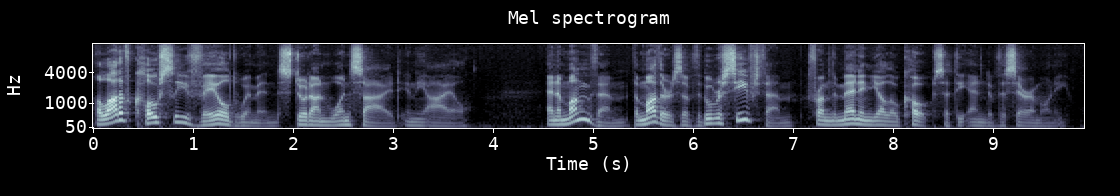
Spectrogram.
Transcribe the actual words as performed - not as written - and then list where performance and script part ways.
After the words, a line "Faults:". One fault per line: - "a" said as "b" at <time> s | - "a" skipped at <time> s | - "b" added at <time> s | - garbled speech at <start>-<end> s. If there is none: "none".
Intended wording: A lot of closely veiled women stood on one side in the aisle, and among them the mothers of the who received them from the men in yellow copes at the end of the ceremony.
A lot of closely veiled women stood on one side in the aisle, and among them the mothers of the who received them from the men in yellow copes at the end of the ceremony.
Faults:
none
